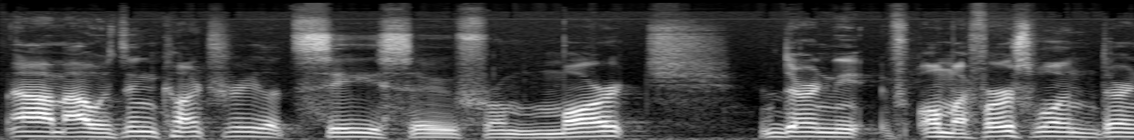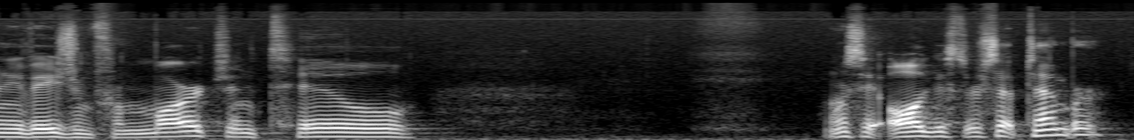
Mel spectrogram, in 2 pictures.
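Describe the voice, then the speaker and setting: A middle-aged American man, a military veteran, recalling his service in an interview in a halting, polite way. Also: medium pitch, a little mellow. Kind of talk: oral history interview, recalling army service.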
